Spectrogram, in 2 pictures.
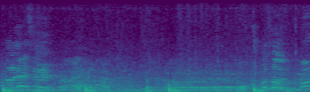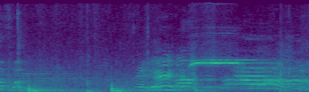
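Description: Footballers shouting and calling to one another across a pitch with no crowd, with a few short thuds mixed in.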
